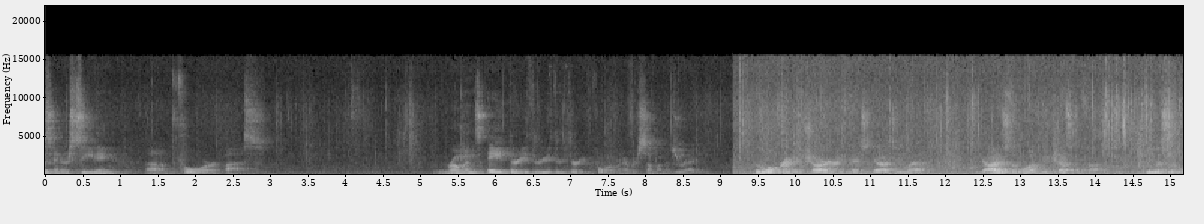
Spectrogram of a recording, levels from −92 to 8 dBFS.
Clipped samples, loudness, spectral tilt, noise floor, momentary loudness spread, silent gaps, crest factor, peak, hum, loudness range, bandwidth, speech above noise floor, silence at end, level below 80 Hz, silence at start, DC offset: under 0.1%; -23 LUFS; -4 dB/octave; -48 dBFS; 21 LU; none; 22 dB; -2 dBFS; none; 14 LU; 16 kHz; 23 dB; 0 s; -40 dBFS; 0 s; under 0.1%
